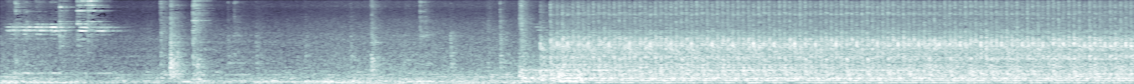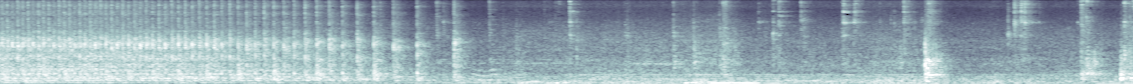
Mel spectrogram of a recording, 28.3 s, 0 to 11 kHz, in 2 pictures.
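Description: Diesel injection pump test bench running a 6D16 inline injection pump, a fast, even mechanical rattle that starts abruptly about seven seconds in, holds steady, then winds down after about eleven seconds. Before and after it come scattered metal clicks and knocks of tools and fuel-line fittings, one sharp knock near the end.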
